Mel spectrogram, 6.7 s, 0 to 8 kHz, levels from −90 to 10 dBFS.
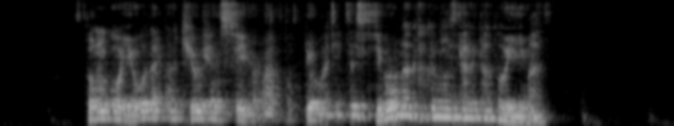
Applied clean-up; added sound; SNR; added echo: neural mask model DeepFilterNet 3.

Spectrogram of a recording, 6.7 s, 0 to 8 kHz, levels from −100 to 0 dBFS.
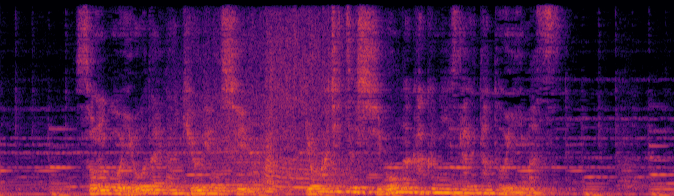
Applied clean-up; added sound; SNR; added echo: none; Motorcycle / Engine; 13 dB; reverberation time 0.6 s.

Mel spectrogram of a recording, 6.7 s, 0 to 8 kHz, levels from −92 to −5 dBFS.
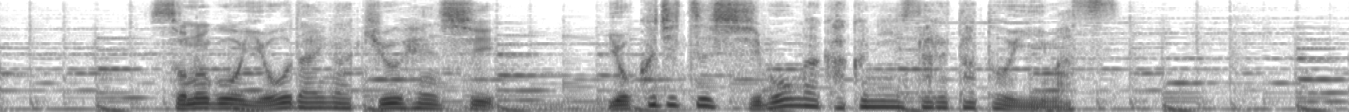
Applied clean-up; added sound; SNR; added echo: none; none; none; none.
